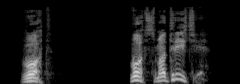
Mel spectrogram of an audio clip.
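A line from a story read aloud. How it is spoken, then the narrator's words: Shout. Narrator (Russian): крикнул Евгений Павлович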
